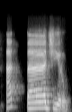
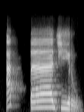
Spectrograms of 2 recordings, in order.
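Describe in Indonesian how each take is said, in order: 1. Huruf L menyatu menjadi bunyi T ganda. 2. Huruf L menyatu menjadi bunyi T ganda.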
